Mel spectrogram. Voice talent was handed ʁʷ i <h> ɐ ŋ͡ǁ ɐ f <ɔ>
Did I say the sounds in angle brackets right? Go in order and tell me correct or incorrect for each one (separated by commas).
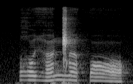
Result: incorrect, correct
